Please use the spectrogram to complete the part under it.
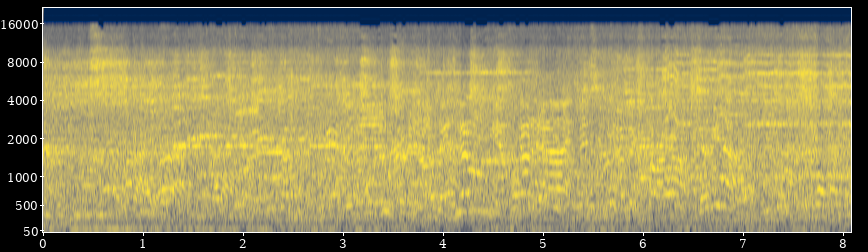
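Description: A large crowd chatters and calls out nearby, outdoors.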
